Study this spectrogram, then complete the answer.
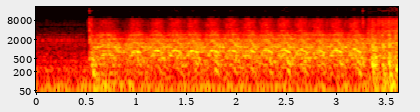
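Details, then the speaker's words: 2005 6.0 diesel, cold start at 15°F in New York on two batteries plus a jump pack: steady rhythmic cranking, about three pulses a second, without the engine catching and running up. It almost starts but will not. "And that's that, bro. They don't always start. That's 2 batteries and a jump pack. It almost went. We're close."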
